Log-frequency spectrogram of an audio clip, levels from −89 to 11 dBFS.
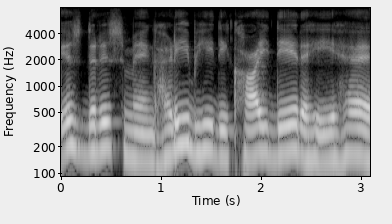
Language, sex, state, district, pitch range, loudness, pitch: Hindi, male, Jharkhand, Ranchi, 155-180 Hz, -14 LUFS, 165 Hz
